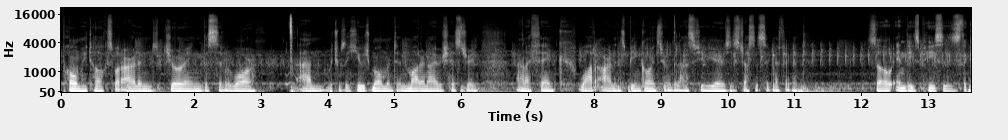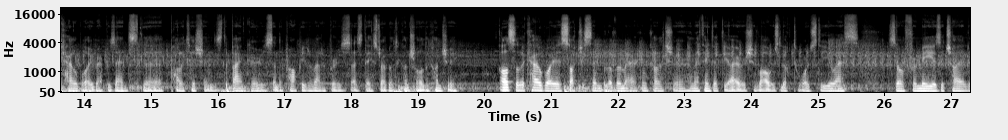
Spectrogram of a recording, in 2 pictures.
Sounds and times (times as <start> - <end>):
Speech: 0.0 - 11.2, 12.1 - 19.6, 20.2 - 27.2.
